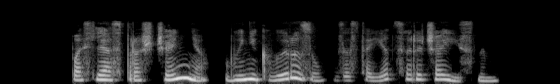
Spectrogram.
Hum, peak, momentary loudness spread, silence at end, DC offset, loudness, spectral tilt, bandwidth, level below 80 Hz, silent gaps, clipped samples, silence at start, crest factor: none; -4 dBFS; 16 LU; 0.65 s; under 0.1%; -18 LUFS; -5.5 dB/octave; 8 kHz; -60 dBFS; 2.11-2.25 s, 3.28-3.32 s; under 0.1%; 0.7 s; 16 dB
